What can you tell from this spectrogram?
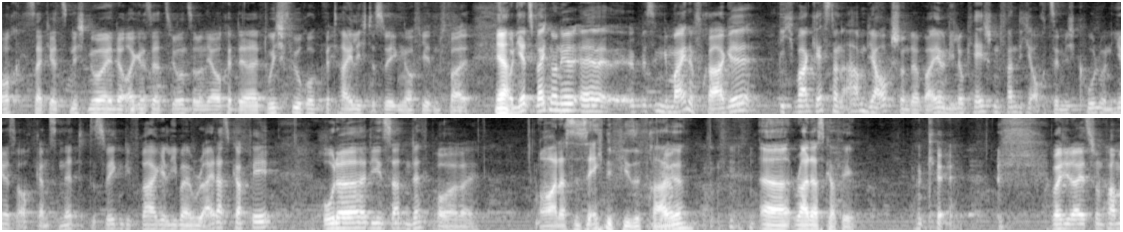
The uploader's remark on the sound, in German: Live vom Stadtwerke Impact Day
